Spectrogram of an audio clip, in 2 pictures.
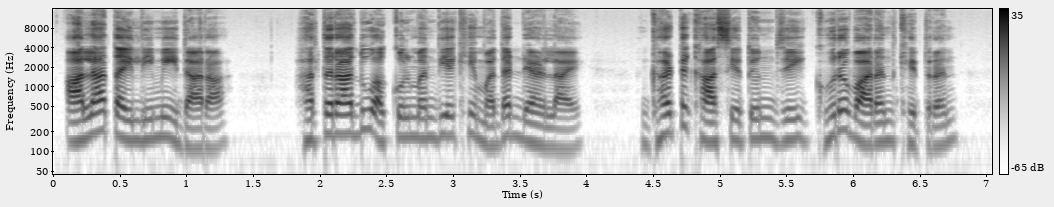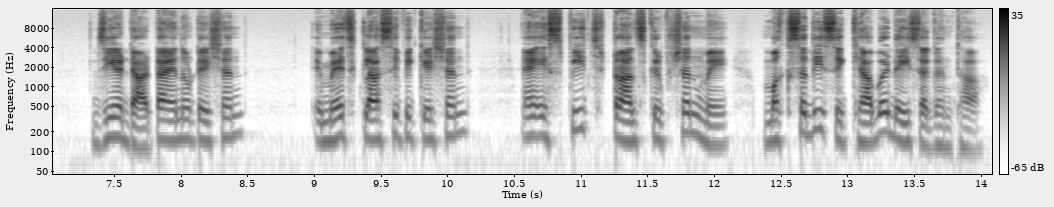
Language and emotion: Sindhi, neutral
